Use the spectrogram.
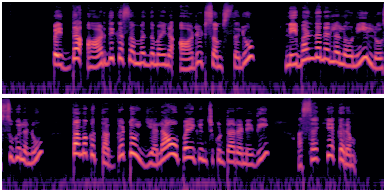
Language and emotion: Telugu, disgusted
